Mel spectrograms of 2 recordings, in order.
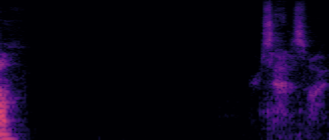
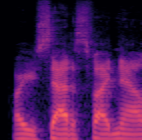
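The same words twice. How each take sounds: First: Slow breathy whisper, barely voiced; creepy slow whispered question. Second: Said in the usual way. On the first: Shown as a demonstration. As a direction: lean in and whisper it slowly.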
